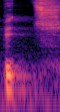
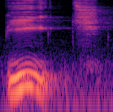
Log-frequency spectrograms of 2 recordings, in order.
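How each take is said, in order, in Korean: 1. 모음을 짧게 끊어서 발음해요. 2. 모음을 길게 발음해요. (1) "근데 beach 하면은 욕이에요" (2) "길게 발음해야 된다는 거지. beach 이렇게 beach"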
